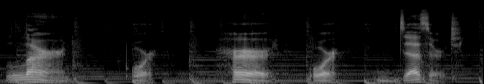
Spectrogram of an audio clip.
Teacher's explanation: British English will remove the R sound, especially when the R comes before a consonant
